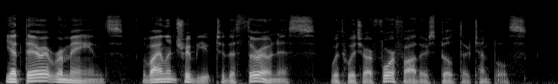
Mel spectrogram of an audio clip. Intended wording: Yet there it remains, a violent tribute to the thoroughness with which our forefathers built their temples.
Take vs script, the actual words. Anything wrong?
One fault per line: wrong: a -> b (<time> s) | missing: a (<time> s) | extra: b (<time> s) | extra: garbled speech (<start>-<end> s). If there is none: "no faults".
no faults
